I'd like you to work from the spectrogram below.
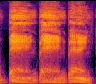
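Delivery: bang, bang, bang, each bang stressed like a beat; mild rhythmic emphasis. Shown as a demonstration. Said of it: "You hear those five bangs".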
